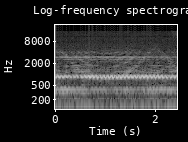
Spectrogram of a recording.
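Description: Sphero BB-8 app's connection-screen sound playing from a tablet's speaker: a steady electronic tone with a fast warble, with a lower warbling tone beneath it.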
